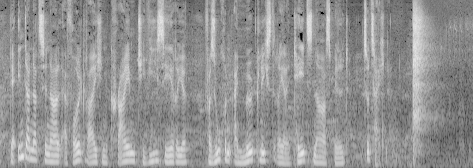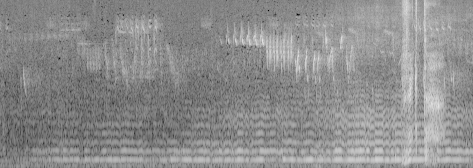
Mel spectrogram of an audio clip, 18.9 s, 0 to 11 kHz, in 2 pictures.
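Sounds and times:
speech: 0.2 - 7.9
wasps buzzing in peak wasp season: 9.9 - 18.9.

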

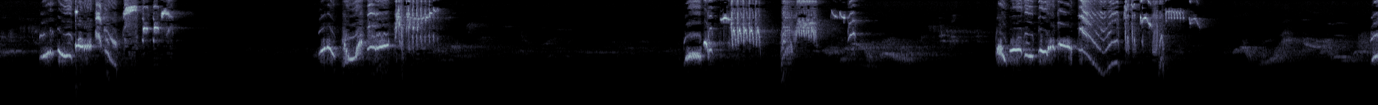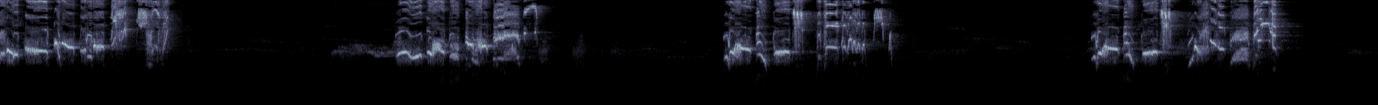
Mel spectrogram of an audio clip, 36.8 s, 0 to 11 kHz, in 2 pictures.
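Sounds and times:
common blackbird singing: 0.0 - 36.7.

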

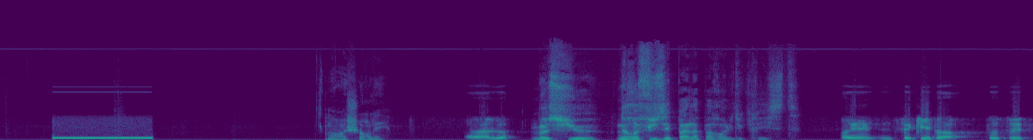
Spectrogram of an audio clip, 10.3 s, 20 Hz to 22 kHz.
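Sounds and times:
telephone tone while calling someone back: 0.5 - 1.6
speech: 3.4 - 4.0, 4.8 - 10.3.

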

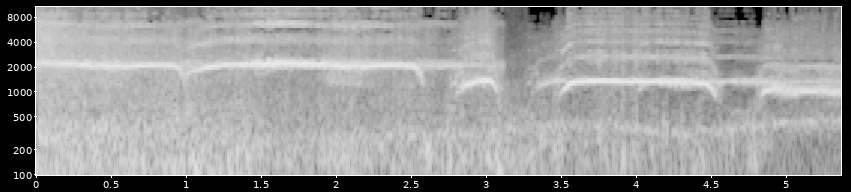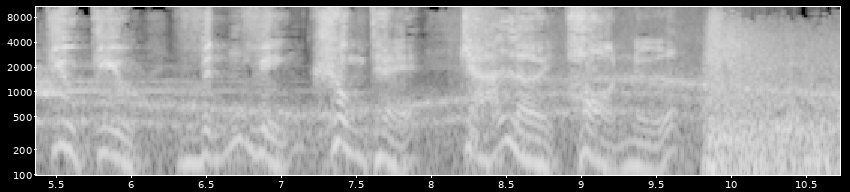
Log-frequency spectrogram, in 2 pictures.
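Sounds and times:
roar of wind and rain: 0.0 - 10.7
three girls screaming in anguish: 0.3 - 5.5
speech: 6.8 - 10.4.

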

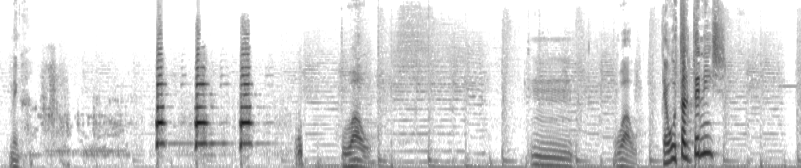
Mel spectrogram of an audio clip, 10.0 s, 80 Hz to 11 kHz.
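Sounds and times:
speech: 0.1 - 0.7, 4.2 - 4.8, 6.6 - 9.2
short car horn honks: 1.9 - 3.6.

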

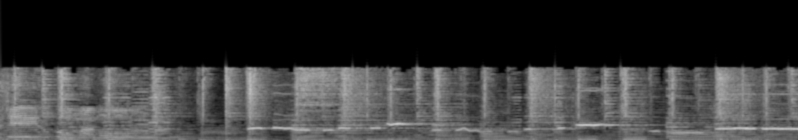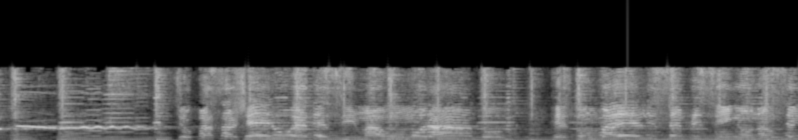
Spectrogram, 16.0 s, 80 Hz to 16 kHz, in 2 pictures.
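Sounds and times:
upbeat instrumental backing with a steady beat: 0.0 - 15.9
bright clear whistled melody: 2.3 - 9.8.

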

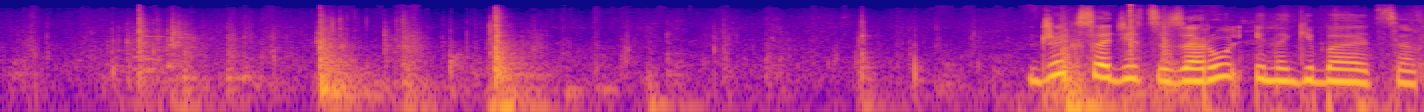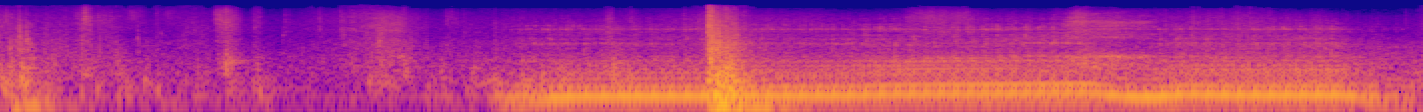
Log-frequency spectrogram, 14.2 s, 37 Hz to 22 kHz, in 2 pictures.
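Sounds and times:
speech: 5.2 - 7.3
police car engine rumble driving past: 9.5 - 14.2
loud thump: 10.6 - 11.0.

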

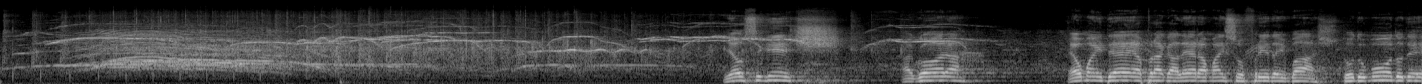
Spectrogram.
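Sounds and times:
high whistles: 0.0 - 10.1
audience cheers: 0.0 - 10.3
audience applause at a live rap concert: 0.0 - 10.6
speech: 7.2 - 8.4, 9.0 - 9.8, 10.7 - 14.2.

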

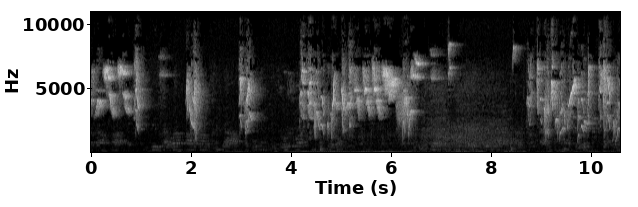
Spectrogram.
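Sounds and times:
red-cowled cardinal warbling and chirping: 0.0 - 1.2, 1.8 - 3.4, 4.0 - 7.5, 8.4 - 10.5
faint low hum: 1.2 - 10.5.

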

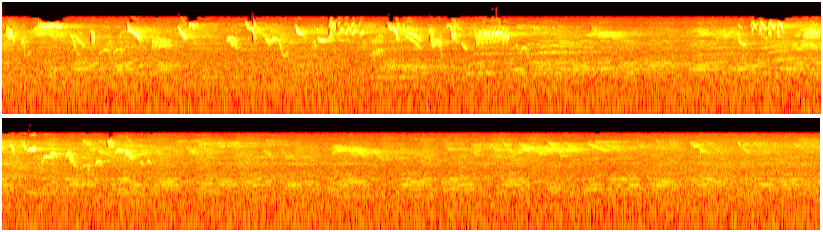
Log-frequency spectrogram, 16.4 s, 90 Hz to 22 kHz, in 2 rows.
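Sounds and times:
Oriental magpie-robin singing: 0.0 - 16.3
steady low hum: 0.0 - 16.3.

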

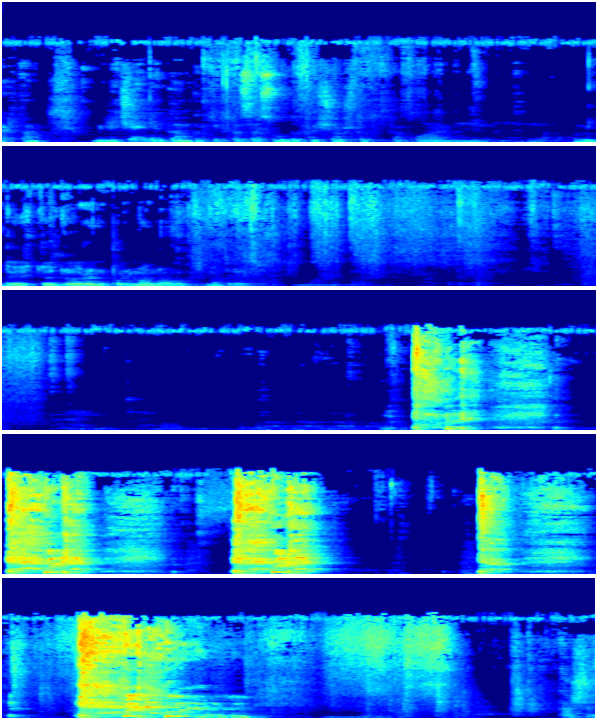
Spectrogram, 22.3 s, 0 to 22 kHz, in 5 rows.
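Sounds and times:
speech: 0.4 - 6.6
harsh raspy coughing from a patient at a GP appointment: 11.8 - 15.9, 16.9 - 19.8.

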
